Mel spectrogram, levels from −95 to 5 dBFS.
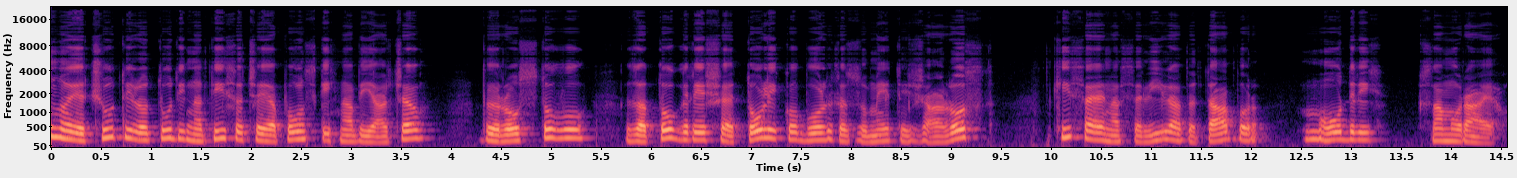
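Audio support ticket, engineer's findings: Imaging from linear upsampling throughout: dull top, faint metallic shimmer on sibilants. Spectrogram shows a weak mirrored copy at 6 to 12 kHz, roughly 35 dB down. Fits 12 kHz audio raised to 44.1 kHz.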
